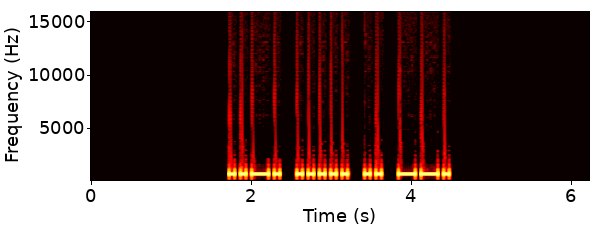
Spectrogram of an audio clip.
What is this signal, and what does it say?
Morse code, heard as a keyed tone, about 17 wpm, 700 Hz. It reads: F5IG
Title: DXCC-100 Call Signs - 4 Characters - 17wpm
